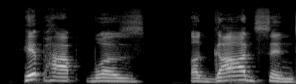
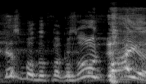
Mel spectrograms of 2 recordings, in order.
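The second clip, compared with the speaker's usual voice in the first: high, laughing exclamation; laughing amazement; 13 semitones higher, 5 dB louder than usual. Retold or imitated. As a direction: crack up while you say it. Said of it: "I was like".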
